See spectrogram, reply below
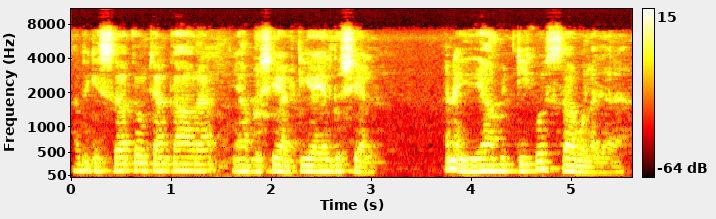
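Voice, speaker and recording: Very dark-voiced man teaching phonics. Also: medium pitch, brisk, a little hiss or hum. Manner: explains letter by letter, repeating sounds and asking "है ना?". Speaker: English teacher. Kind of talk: Hindi-language phonics lesson. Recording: dull lo-fi recording.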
